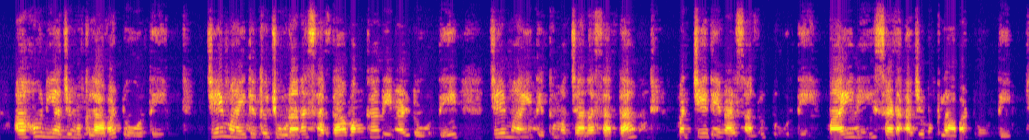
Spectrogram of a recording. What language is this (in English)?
Punjabi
